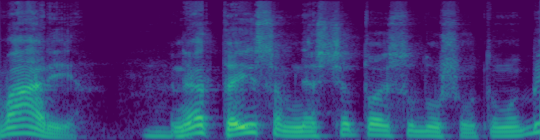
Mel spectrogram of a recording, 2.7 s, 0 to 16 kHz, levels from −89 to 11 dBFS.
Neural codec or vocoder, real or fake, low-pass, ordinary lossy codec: none; real; 14.4 kHz; Opus, 32 kbps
